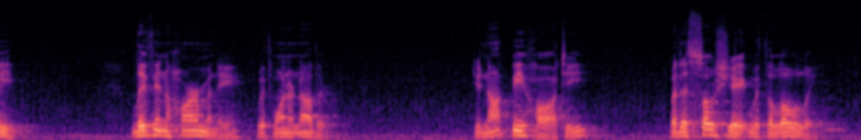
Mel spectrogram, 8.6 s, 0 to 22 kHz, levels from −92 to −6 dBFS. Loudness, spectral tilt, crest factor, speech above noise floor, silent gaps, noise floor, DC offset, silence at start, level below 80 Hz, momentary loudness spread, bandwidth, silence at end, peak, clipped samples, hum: -32 LUFS; -8 dB/octave; 20 dB; 27 dB; none; -58 dBFS; under 0.1%; 0 s; -58 dBFS; 14 LU; 14.5 kHz; 0.2 s; -12 dBFS; under 0.1%; none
